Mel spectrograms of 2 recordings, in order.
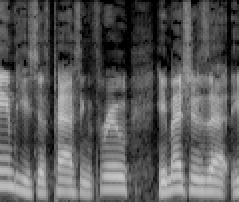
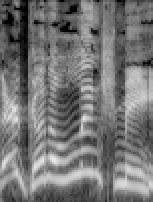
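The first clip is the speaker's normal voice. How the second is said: mock very high, stretched-out, drawn-out shriek; 10 semitones higher, 5 dB louder than usual. Retelling a TV episode where a jailed man screams: imitating a man screaming. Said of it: "he's screaming".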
